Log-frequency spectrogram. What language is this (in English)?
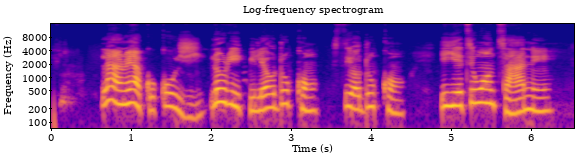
Yoruba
